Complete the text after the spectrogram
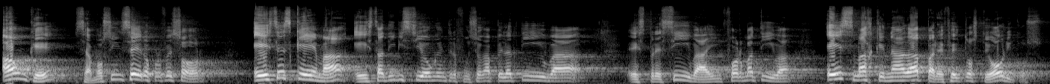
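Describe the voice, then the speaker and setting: A man's voice: high-pitched, measured pace. A male teacher giving a lesson, asking questions and answering them himself. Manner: lively, asks and answers his own questions. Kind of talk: lecture. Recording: echoey room with long reverb.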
